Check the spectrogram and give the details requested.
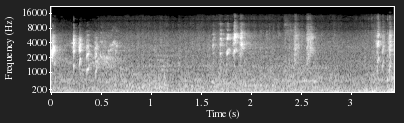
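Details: Colony budgies in an aviary giving scattered short bursts of chirpy squawks separated by quieter gaps, over a low background hum.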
